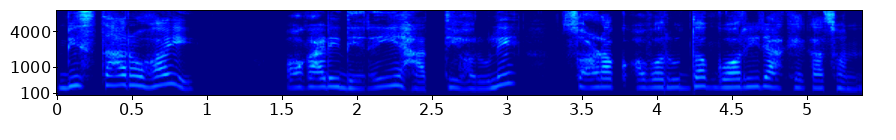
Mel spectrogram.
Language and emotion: Nepali, fearful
